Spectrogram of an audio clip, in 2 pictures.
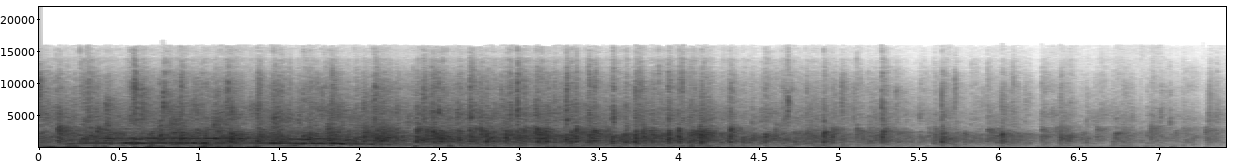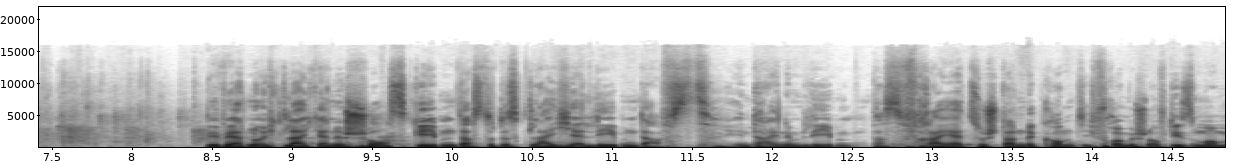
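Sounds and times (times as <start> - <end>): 
congregation applauding: 0.0 - 8.7
speech: 8.4 - 14.8.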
